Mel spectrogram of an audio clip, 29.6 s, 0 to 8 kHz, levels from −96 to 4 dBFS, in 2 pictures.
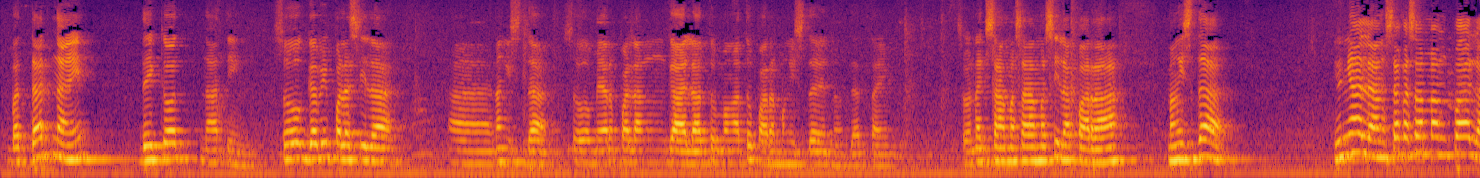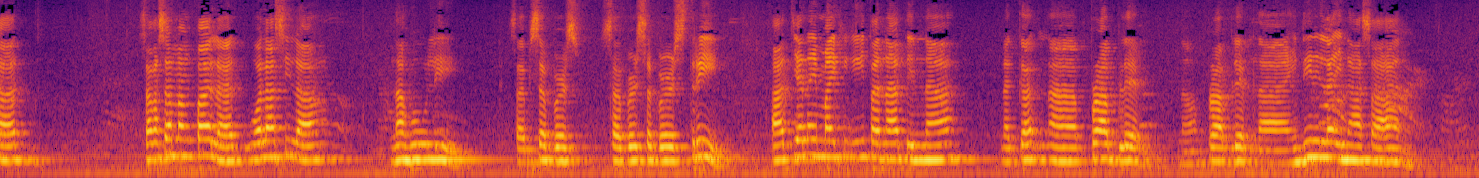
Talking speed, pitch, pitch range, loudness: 140 wpm, 200 Hz, 180-220 Hz, -13 LUFS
